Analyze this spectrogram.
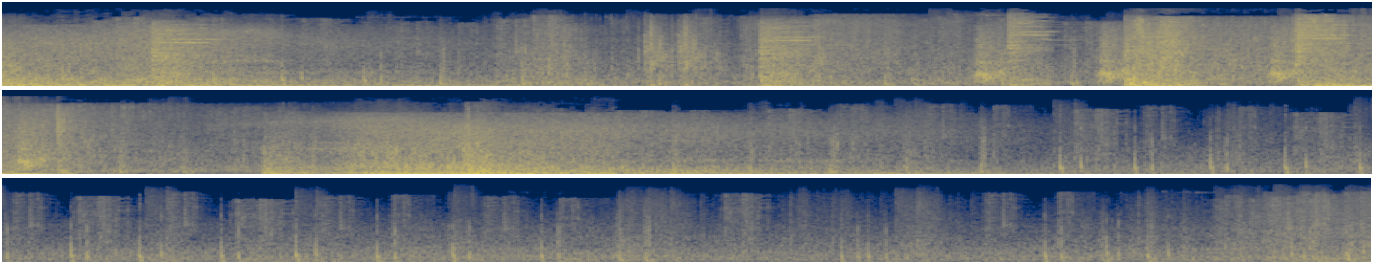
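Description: Armoured footsteps crunch over dry leaves.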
